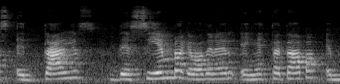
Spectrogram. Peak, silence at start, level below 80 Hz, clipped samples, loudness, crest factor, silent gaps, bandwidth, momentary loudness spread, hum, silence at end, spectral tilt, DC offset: -2 dBFS; 0 s; -56 dBFS; under 0.1%; -18 LUFS; 18 dB; none; 16 kHz; 9 LU; none; 0 s; -4.5 dB/octave; under 0.1%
